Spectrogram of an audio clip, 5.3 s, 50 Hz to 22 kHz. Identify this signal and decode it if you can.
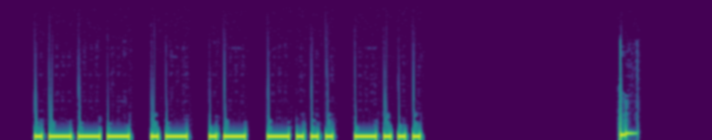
Morse code, heard as a keyed tone, about 22 wpm, 700 Hz. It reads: JAABB
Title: Code Groups - 5 Letters - 22wpm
